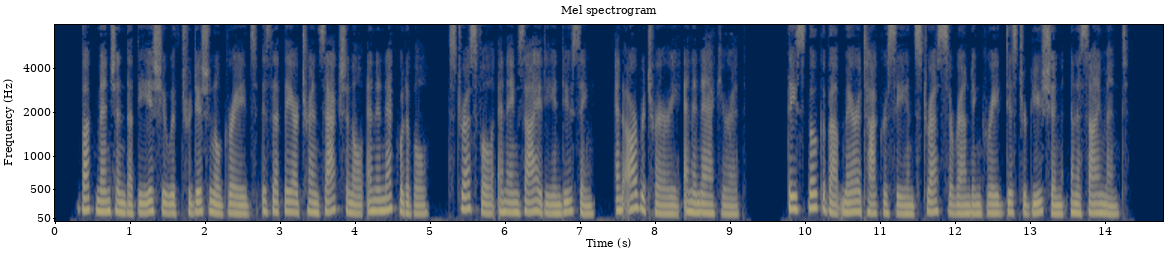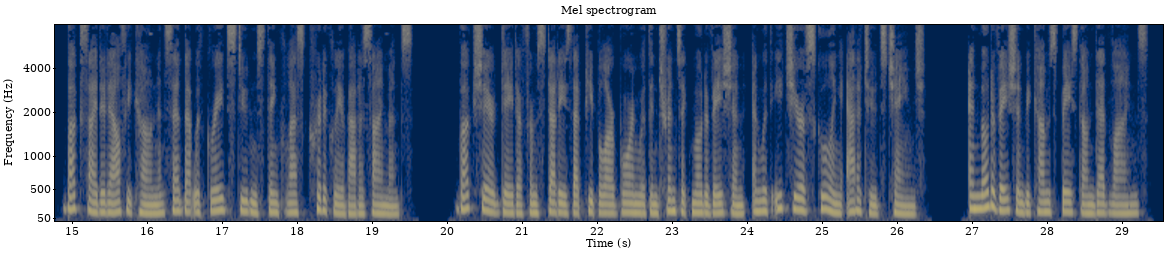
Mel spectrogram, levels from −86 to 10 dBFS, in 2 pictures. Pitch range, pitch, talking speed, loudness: 130-155 Hz, 140 Hz, 150 wpm, -25 LUFS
